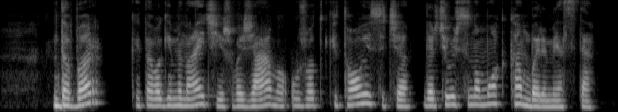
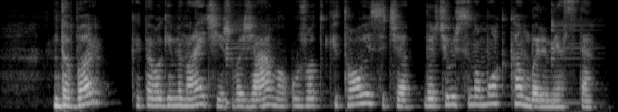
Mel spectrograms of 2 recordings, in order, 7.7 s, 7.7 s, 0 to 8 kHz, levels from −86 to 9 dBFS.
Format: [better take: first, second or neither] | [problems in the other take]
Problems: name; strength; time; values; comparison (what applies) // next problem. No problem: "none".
first | background sound (Keyboard (musical)); 19 dB below the speech // room echo; dies away in 0.2 s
